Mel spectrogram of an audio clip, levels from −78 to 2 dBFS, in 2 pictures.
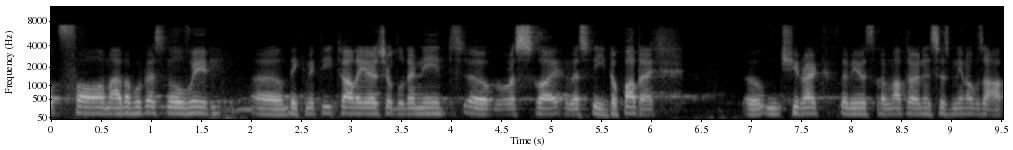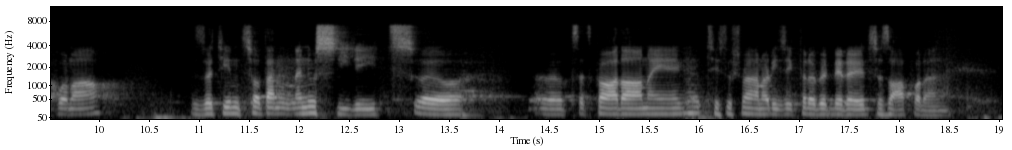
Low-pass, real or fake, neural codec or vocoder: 7.2 kHz; fake; codec, 16 kHz, 0.5 kbps, X-Codec, HuBERT features, trained on balanced general audio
